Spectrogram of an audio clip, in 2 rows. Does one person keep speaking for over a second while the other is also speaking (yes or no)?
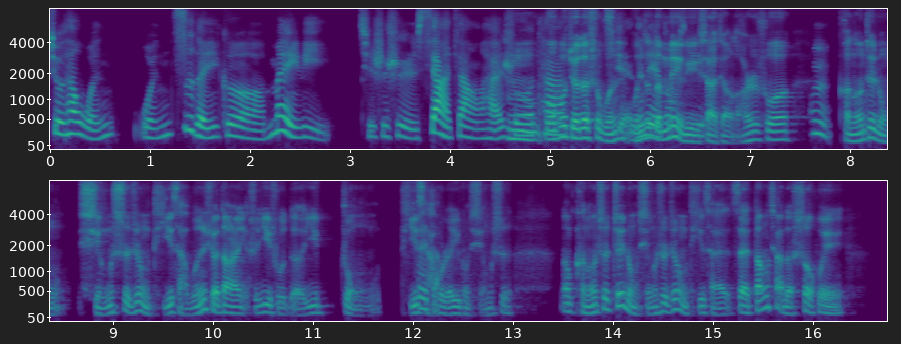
yes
